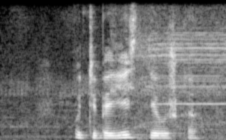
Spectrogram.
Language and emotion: Russian, neutral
